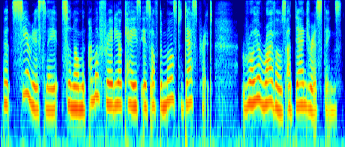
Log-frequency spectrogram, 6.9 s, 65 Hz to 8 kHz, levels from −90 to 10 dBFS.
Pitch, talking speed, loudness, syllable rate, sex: 260 Hz, 165 wpm, -16 LUFS, 4.9 syllables/s, female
